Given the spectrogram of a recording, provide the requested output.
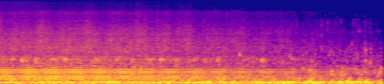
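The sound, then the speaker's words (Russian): A washing machine drum fills with water: a steady, loud rush of water over a low mechanical hum, continuous, with no voices. “Проснулся он от великого потопа вода стала заполнять барабан стиральной машины.”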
